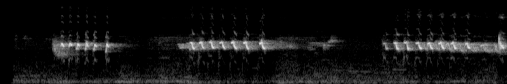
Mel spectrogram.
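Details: Sooty-headed bulbul, singing vigorously in a long rolling trill style, played as a lure to make other bulbuls sing: three bursts of rapid, evenly pulsed chattering notes near one pitch, separated by short pauses, with faint low rumble beneath.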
